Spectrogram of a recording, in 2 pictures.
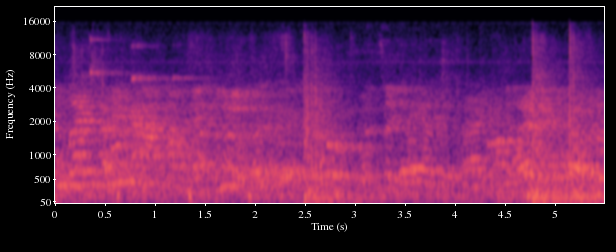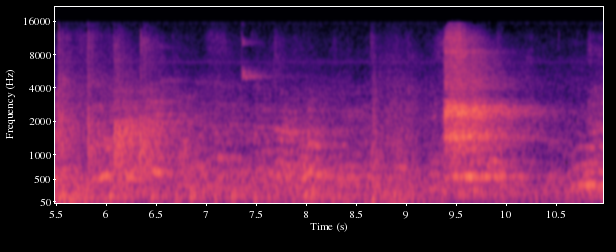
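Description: Basketball game on a hardwood gym court: a ball dribbling, sneakers squeaking and players' voices echoing in the hall. Near the end comes one short, loud, shrill blast from a referee's whistle stopping play.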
